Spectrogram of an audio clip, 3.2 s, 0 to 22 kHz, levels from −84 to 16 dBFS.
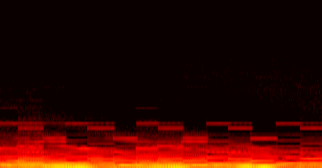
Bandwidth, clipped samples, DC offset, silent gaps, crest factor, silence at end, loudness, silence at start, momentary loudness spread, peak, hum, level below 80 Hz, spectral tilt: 6.2 kHz; under 0.1%; under 0.1%; none; 12 dB; 0 s; -23 LUFS; 0 s; 7 LU; -10 dBFS; none; -54 dBFS; -8.5 dB/octave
